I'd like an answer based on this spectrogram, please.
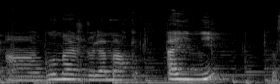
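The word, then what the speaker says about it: Ainy: C'est un gommage de la marque Aini, ça s'écrit A-I-N-Y.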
